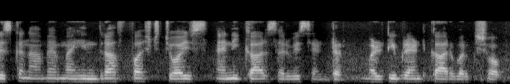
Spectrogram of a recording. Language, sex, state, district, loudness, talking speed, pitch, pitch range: Hindi, male, Uttar Pradesh, Lalitpur, -18 LUFS, 175 wpm, 135 Hz, 130-140 Hz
